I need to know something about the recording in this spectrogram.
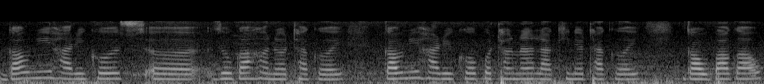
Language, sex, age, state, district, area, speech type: Bodo, female, 18-30, Assam, Chirang, urban, spontaneous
